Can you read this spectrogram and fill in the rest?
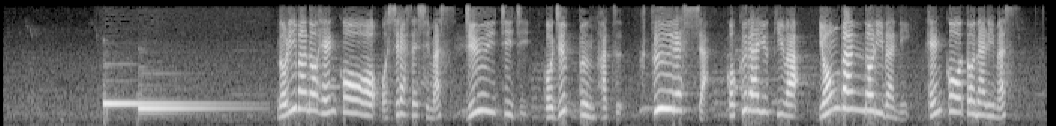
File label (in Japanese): のりば変更放送, 中津駅; 1番のりば 普通 小倉行き 4番のりばに変更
